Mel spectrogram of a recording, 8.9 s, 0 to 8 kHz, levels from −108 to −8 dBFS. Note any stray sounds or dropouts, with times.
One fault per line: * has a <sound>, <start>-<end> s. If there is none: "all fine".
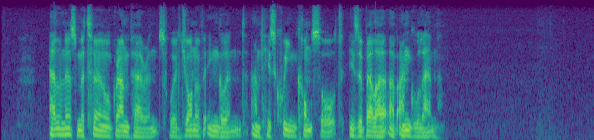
all fine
